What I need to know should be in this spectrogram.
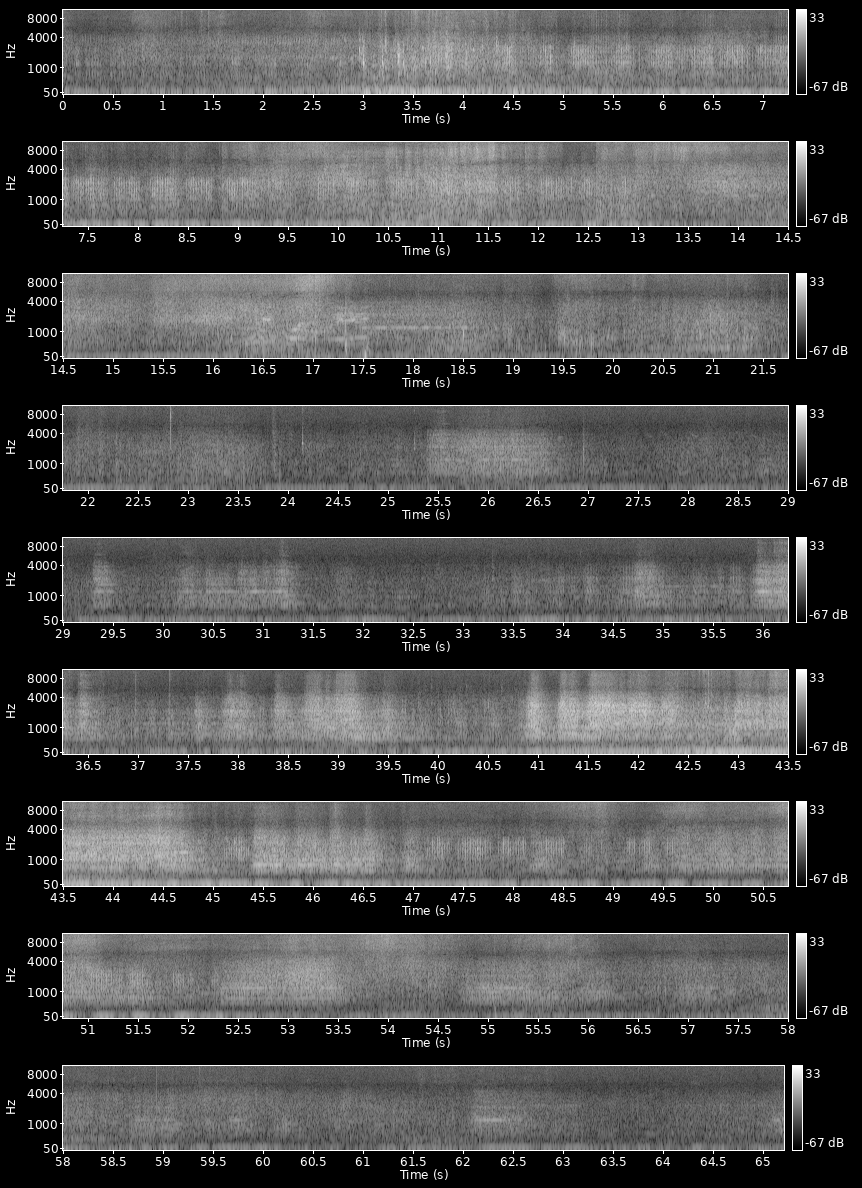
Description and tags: Recording taken at Crystal Mountain ski resort in WA, USA riding up a chair lift using Soundman binaural microphones and an iPhone.
chair-lift, skiing, field-recording, binaural, snowboarding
